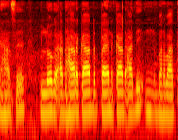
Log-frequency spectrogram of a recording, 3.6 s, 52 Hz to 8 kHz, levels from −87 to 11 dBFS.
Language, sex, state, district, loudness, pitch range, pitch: Hindi, male, Bihar, Muzaffarpur, -21 LUFS, 135-145 Hz, 140 Hz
